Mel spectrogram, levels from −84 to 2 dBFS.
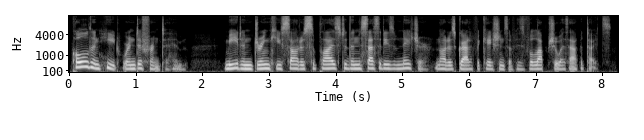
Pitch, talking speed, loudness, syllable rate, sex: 190 Hz, 190 wpm, -19 LUFS, 6.0 syllables/s, female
